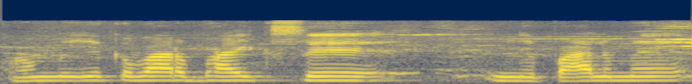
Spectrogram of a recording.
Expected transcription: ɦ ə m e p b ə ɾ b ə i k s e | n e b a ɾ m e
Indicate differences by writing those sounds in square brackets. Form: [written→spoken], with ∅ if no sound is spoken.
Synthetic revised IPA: ɦ ə m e [p→k] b [ə→a] ɾ b [ə→a] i k s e | n e [b→p] a [ɾ→l] m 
